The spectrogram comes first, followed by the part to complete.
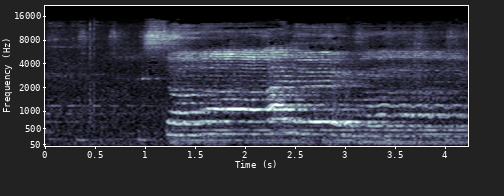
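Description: A girl singing solo into a microphone over instrumental accompaniment; after a short lull she comes in about a second in with long held notes that waver in pitch.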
